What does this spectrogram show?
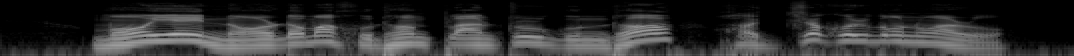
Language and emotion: Assamese, disgusted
